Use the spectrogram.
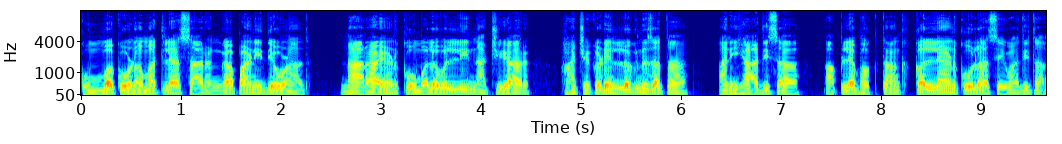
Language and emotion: Goan Konkani, neutral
